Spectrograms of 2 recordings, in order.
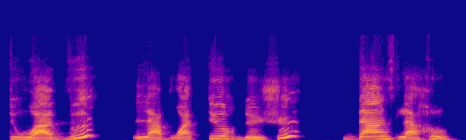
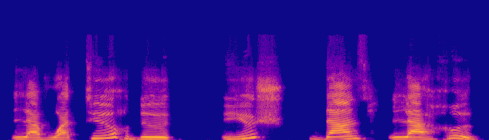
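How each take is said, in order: First: French at a calmer speed; French sentence. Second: Very slow, word by word French; slow French reading. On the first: Teacher repeating the sentence at normal speed. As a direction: read it through at natural pace. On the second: Teacher slowing the example down for learners. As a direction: spell out each word in slow motion. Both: Shown as a demonstration.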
